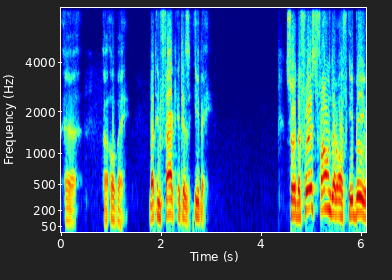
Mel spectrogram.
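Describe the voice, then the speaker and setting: Host: man, mid-pitched, first language Arabic, mocking and halting delivery, dry close mic. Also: a little mellow, no room sound. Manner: sarcastic, halting with many fillers, breaks into mock singing. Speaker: live-stream host. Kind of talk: mocking religious debate stream.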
